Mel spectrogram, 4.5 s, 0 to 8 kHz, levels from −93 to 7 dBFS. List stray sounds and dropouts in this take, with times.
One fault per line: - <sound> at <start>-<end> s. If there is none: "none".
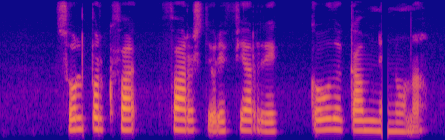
- dropout at 3.8-3.9 s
